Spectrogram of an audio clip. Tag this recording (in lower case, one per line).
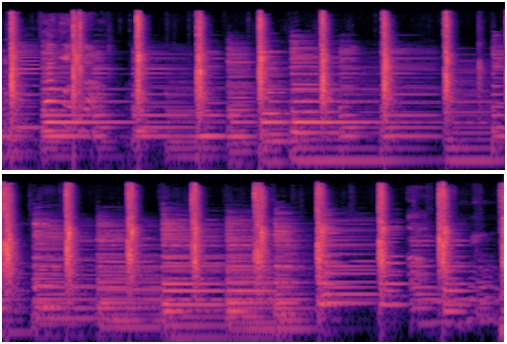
music
speech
